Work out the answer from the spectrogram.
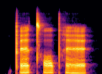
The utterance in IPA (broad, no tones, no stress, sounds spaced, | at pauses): pʼ ɛ tʰ ɔ pʰ ɛ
